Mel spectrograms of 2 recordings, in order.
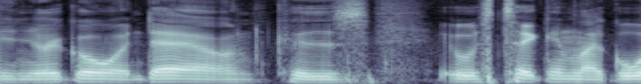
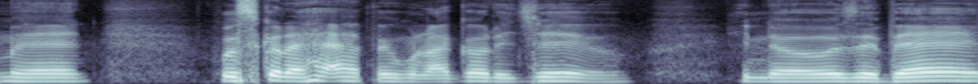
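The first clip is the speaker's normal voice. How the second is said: frightened, scared, pleading tone; 4 semitones higher than usual. Retelling asking a police officer about jail, imitating a scared plea. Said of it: "talking to the cop all scared".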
